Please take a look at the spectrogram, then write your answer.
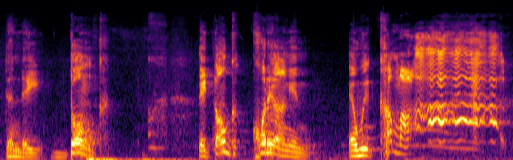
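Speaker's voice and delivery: building from plain to a high laughing "ah"; dad's scary story. Retold or imitated. Dad scaring his eight-year-old at bedtime, hammed-up. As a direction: spook the kid, ending in a mock scream.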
